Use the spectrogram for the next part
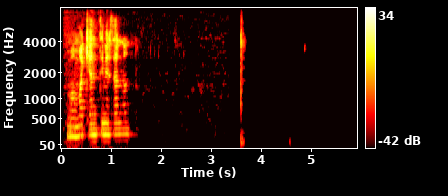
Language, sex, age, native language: Icelandic, female, 70-79, Icelandic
